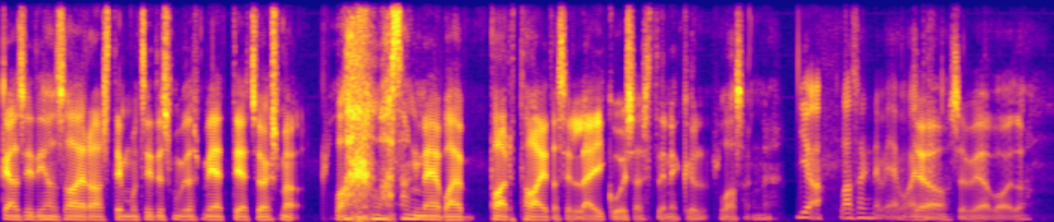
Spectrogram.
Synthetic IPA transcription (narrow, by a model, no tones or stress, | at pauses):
kænsiːt̪ihɑnsɑiɾɑːst̪imut̪sit̪josmumpit̪æsmiɛt̪ːiːet̪syøksmæ̰ | lɑlɑsɑŋneːʋɑipɑdt̪ʰɑit̪ɑsilːæ̰ikṵisḛst̪iniky̰llɑ̰sɑŋneːjoːlɑsɑŋneʋiḛʋo̰jo̰ːsḛʋiɛʋo̰it̪o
